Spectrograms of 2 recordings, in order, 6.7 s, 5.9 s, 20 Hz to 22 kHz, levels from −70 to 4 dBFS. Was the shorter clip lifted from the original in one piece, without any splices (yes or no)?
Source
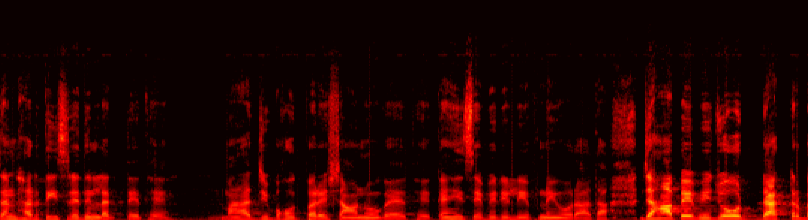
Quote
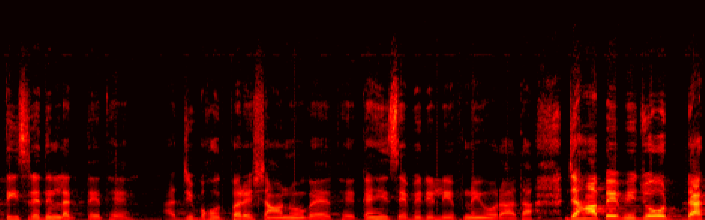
no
